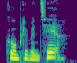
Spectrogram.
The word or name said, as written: komplementær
